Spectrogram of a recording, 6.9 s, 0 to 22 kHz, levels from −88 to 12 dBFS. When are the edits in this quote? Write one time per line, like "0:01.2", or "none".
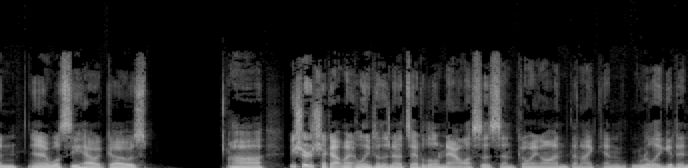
0:03.5
0:03.9
0:04.4
0:05.2
0:05.7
